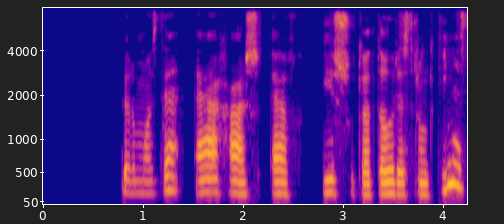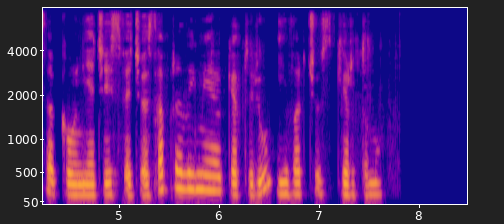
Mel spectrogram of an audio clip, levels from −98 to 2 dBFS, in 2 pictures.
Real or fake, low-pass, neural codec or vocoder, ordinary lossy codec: real; 7.2 kHz; none; AAC, 48 kbps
